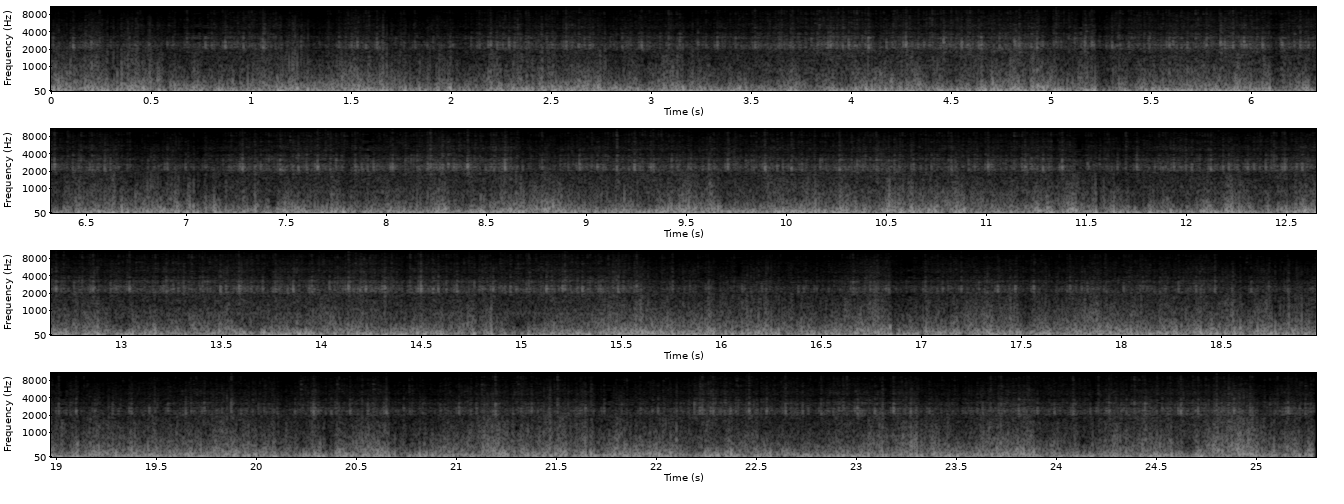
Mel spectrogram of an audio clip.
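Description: Bicycle tyres hum on an asphalt road.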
